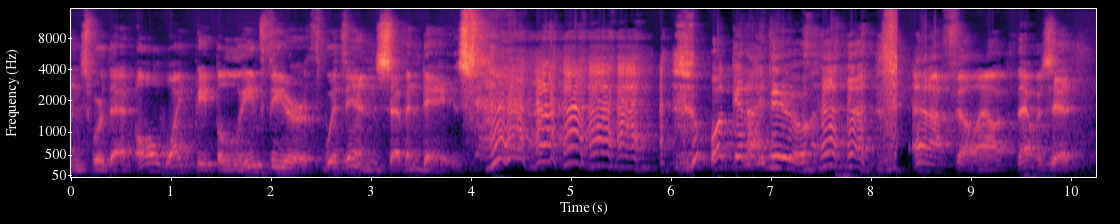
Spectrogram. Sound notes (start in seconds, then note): 4.0 sustained laughter; 7.7 laughs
